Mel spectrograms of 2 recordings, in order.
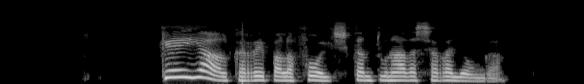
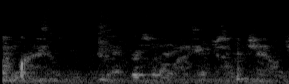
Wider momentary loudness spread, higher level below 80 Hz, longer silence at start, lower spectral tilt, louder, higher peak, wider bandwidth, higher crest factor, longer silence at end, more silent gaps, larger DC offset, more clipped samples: second, 7 LU vs 11 LU; about the same, -58 dBFS vs -62 dBFS; first, 1.6 s vs 0 s; first, -7 dB/octave vs -5 dB/octave; first, -19 LUFS vs -43 LUFS; first, -4 dBFS vs -12 dBFS; second, 7.4 kHz vs 16.5 kHz; second, 16 dB vs 30 dB; first, 0.8 s vs 0 s; neither; neither; neither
